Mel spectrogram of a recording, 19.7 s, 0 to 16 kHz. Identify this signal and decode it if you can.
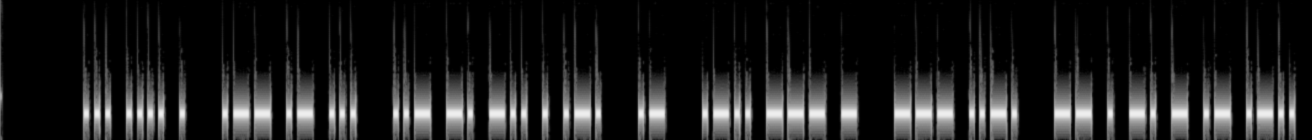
Morse code, heard as a keyed tone, about 15 wpm, 700 Hz. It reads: SHE WAS UNDER A LOT OF MENTAL
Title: Sentences from Top 1000 Words - Review Part 6 - 15wpm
